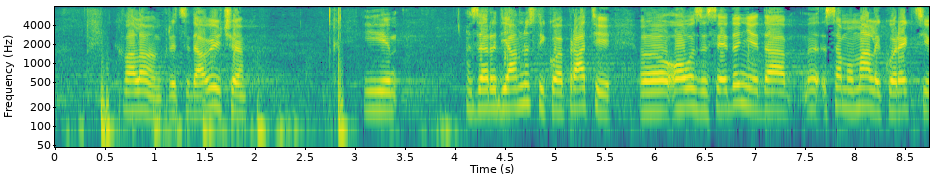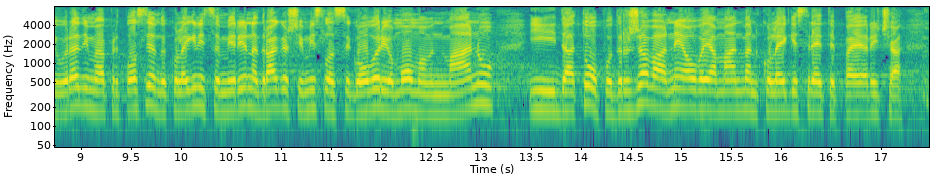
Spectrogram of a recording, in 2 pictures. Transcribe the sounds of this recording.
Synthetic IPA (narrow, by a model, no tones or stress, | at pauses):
xʋaːlˠaʋampɾet̪sjed̪aːʋajut͡ɕe | i | zaɾad̪jaːʋno̞st̪iko̞japɾat̪i | o̞ʋo̞zaseːd̪aɲed̪asamo̞maːle̞ko̞ɾe̞k̚t̪sijeuɾad̪imojapɾet̪̚po̞saʎamd̪ako̞leɡinit̪samiɾjanad̪ɾaɡaʃjemislild̪aseɡo̞ʋo̞ɾio̞mo̞ʋomamand̪maːnu | id̪at̪o̞ːpo̞d̪r̩ʒaʋaneo̞ʋajamand̪manko̞leːɡesɾeːt̪epɾit͡ɕa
